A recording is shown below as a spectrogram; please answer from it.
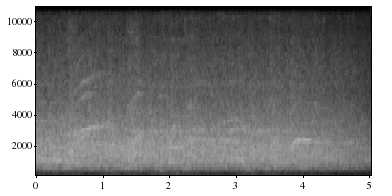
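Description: Applause from a podcast studio or live audience, a dense steady wash of clapping that fills the whole stretch and tapers slightly at the end, with a faint low tonal wobble beneath it.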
